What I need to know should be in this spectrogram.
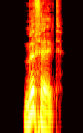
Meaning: inflection of müffeln: 1. second-person plural present 2. third-person singular present 3. plural imperative
- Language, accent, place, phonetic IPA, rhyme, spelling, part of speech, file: German, Germany, Berlin, [ˈmʏfl̩t], -ʏfl̩t, müffelt, verb, De-müffelt.ogg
